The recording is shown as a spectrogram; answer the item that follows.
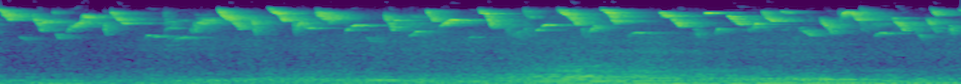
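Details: Male Black-throated canary delivering a long, sustained warble of rapid high descending sweeps, dozens of notes tumbling one after another, steady and energetic, over low background hum.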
